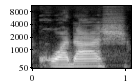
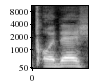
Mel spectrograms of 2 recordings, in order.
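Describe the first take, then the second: First: The k is followed by a w sound. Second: The k is followed directly by the vowel.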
